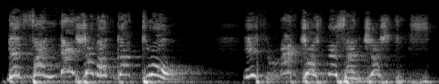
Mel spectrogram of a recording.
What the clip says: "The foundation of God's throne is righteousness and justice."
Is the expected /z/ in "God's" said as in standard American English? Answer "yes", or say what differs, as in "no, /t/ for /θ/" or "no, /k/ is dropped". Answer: no, /z/ is dropped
